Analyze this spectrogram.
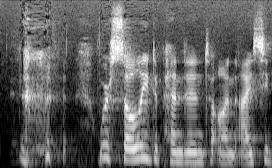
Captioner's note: laughs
